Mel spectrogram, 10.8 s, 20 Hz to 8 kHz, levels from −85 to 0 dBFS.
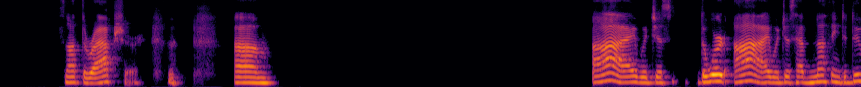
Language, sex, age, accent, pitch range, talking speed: English, female, 50-69, American, 175-215 Hz, 95 wpm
